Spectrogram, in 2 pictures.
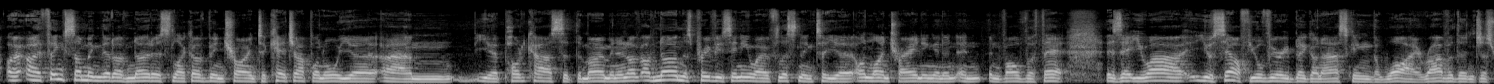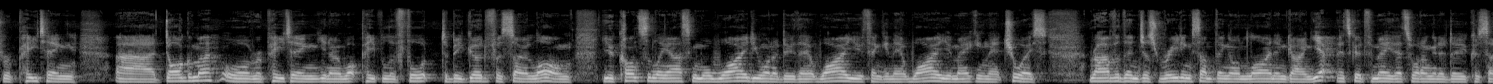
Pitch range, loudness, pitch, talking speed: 135-155 Hz, -20 LUFS, 145 Hz, 230 wpm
